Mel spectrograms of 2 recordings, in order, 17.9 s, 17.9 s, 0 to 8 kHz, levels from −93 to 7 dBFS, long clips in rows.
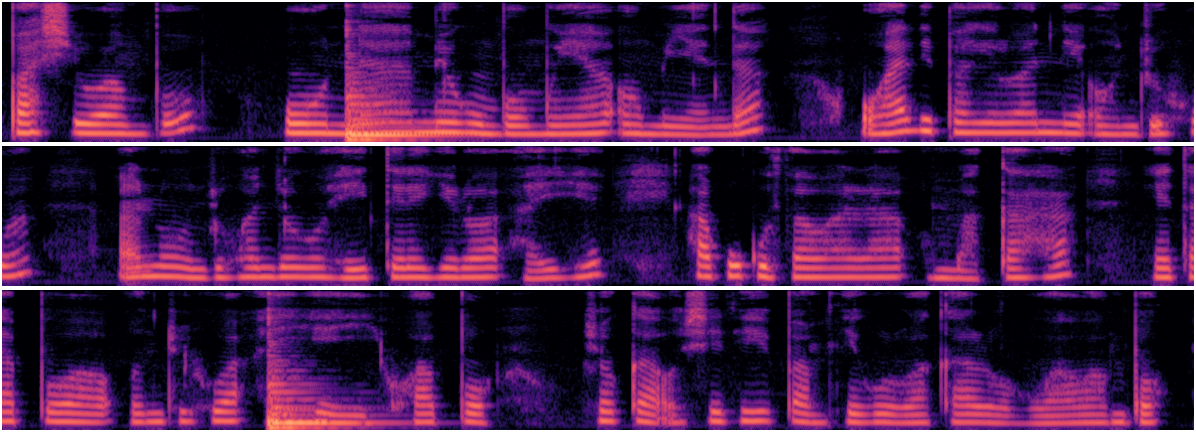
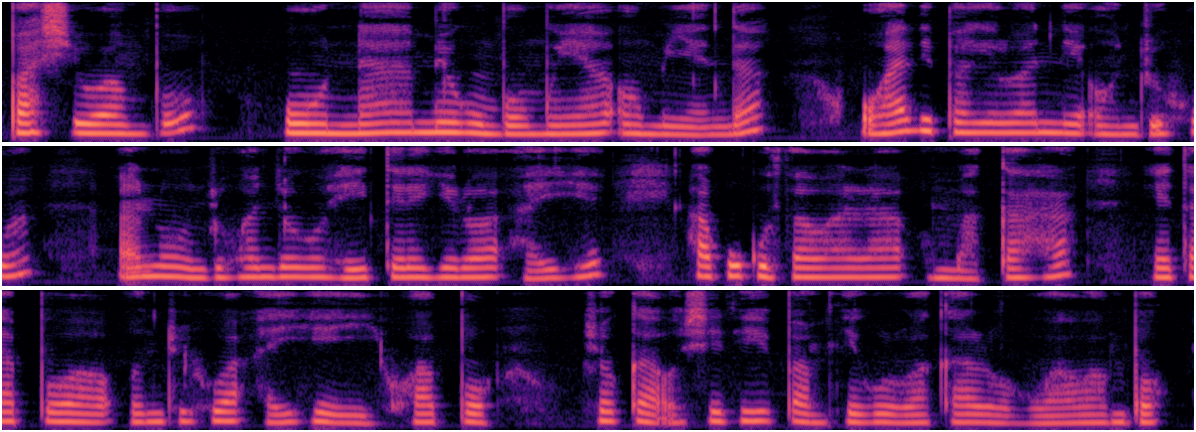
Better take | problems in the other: second | background sound (Bowed string instrument); 5 dB above the speech

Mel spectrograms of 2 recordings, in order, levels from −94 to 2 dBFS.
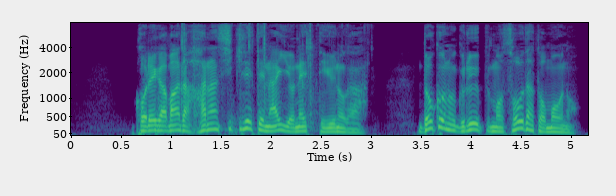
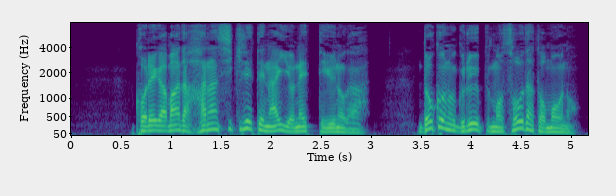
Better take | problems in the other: second | noise reduction (neural mask model Resemble Enhance denoiser)

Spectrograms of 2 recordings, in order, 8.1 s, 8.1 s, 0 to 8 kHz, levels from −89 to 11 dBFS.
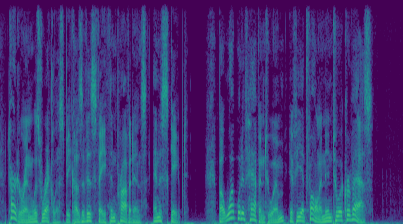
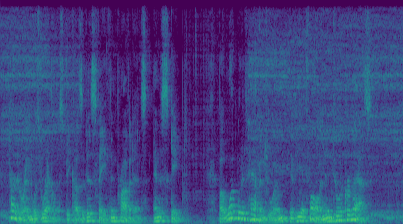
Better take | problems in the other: first | background sound (Sink (filling or washing) / Water tap, faucet); 18 dB below the speech // room echo; dies away in 0.6 s

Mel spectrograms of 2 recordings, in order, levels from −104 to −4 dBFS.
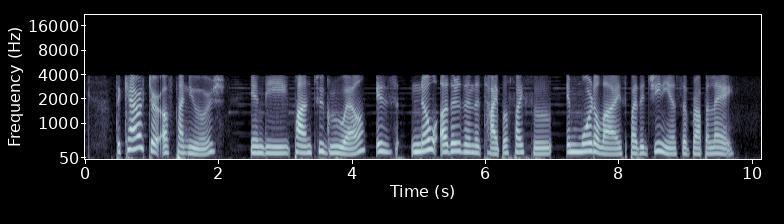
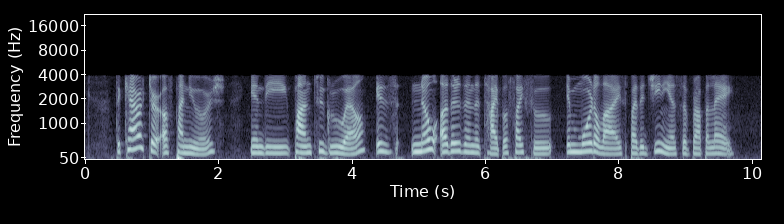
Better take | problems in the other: second | noise reduction (neural separator model SepFormer WHAM!)

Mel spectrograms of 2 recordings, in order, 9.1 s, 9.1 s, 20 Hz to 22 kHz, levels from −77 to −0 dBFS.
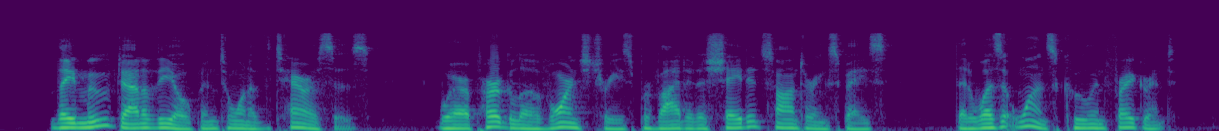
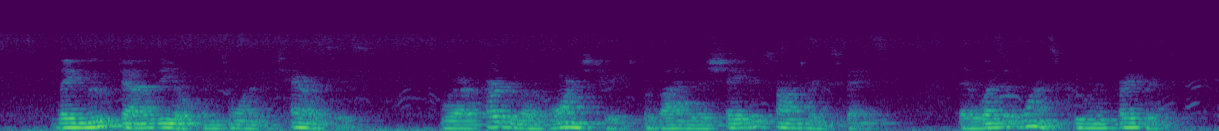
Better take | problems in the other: first | background sound (Wind); 17 dB below the speech // room echo; dies away in 0.7 s

